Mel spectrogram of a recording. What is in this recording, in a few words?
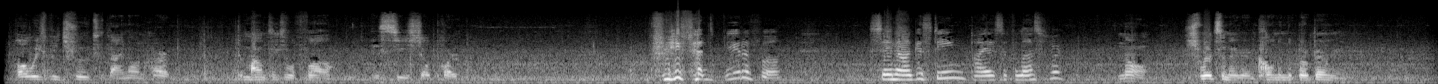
poetry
